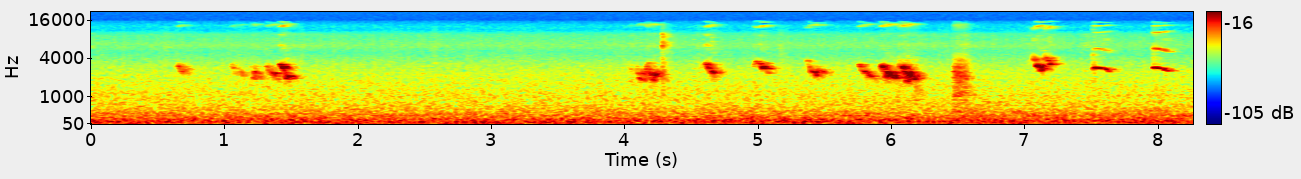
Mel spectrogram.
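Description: Small bird chirping faintly: short, quick, downward chirps, a few about a second in and a longer run of them from about four seconds in.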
